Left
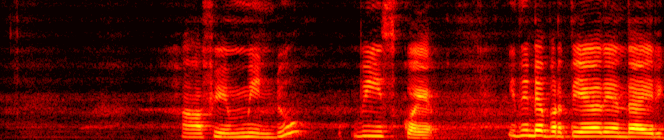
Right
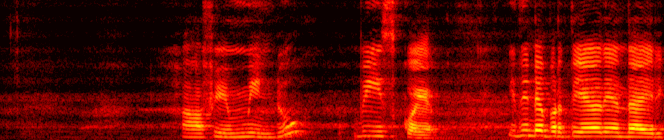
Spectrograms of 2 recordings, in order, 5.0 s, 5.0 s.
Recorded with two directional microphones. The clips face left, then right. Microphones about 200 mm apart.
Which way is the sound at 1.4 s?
40° left (ahead or behind).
